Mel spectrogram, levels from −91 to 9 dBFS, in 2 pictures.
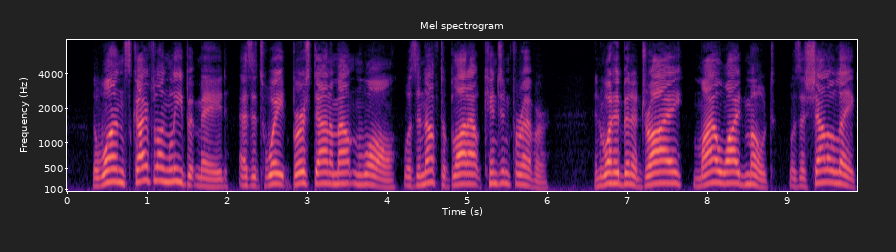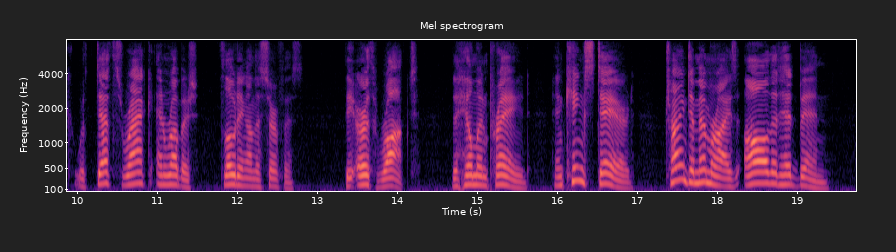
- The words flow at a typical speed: Yes, average, 180 wpm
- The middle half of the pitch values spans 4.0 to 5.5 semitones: Yes, average, 5.2 semitones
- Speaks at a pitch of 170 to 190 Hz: Yes, medium, 185 Hz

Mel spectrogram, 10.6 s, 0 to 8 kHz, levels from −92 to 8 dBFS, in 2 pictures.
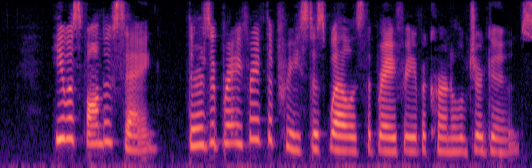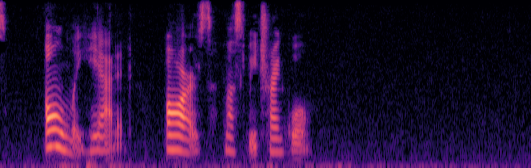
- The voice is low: No, high, 225 Hz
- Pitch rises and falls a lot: Yes, wide, 6.1 semitones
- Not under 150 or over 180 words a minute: Yes, average, 160 wpm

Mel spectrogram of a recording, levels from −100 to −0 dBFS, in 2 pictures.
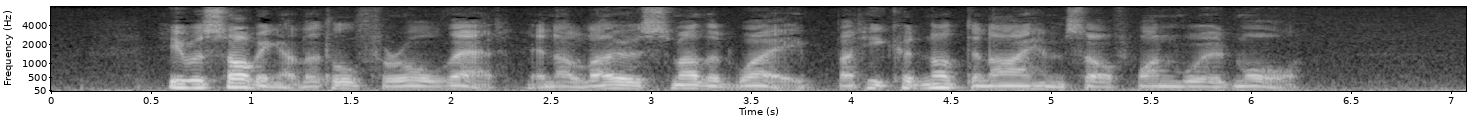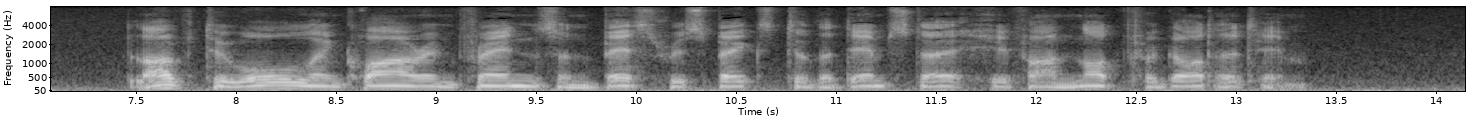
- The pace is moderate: Yes, average, 165 wpm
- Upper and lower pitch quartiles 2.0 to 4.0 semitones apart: Yes, average, 3.4 semitones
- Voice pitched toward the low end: Yes, very low, 95 Hz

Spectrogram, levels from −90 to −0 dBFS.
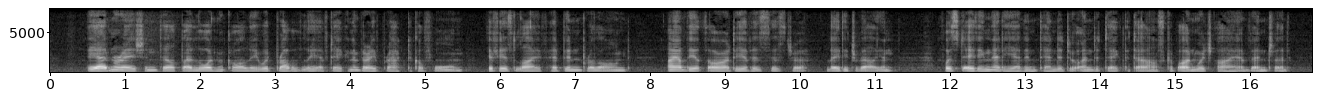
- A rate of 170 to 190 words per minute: No, average, 155 wpm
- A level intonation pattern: Yes, narrow, 1.6 semitones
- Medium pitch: Yes, medium, 155 Hz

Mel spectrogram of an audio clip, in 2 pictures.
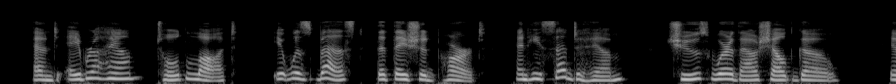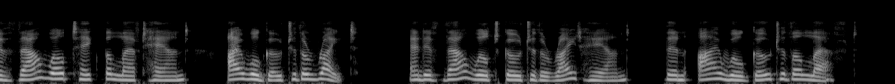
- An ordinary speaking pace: Yes, average, 175 wpm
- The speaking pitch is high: Yes, high, 220 Hz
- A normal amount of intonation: Yes, average, 3.3 semitones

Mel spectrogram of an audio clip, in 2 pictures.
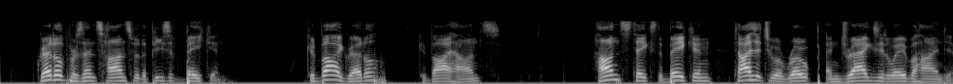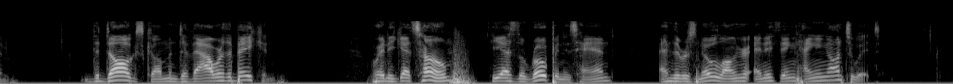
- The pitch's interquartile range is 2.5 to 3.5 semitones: No, average, 4.1 semitones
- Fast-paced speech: No, average, 175 wpm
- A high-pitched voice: No, medium, 150 Hz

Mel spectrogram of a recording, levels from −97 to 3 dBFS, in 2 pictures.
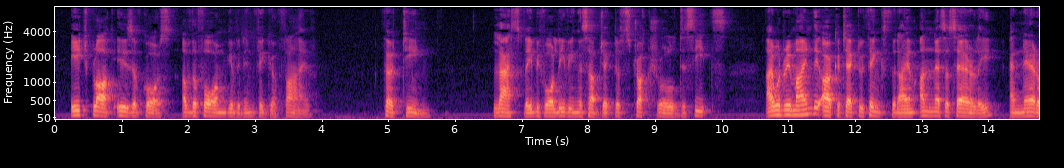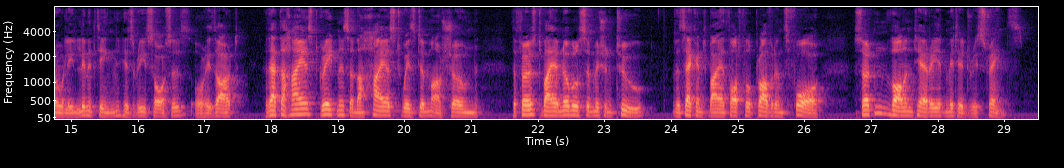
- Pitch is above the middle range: No, low, 100 Hz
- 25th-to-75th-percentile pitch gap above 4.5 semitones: No, average, 3.7 semitones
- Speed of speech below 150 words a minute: Yes, average, 140 wpm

